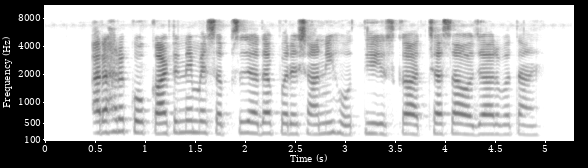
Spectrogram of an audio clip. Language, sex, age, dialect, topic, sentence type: Hindi, female, 18-24, Awadhi Bundeli, agriculture, question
